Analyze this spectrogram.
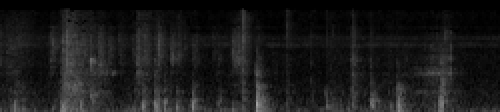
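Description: A dog tearing and chewing at a cardboard box with its teeth: irregular crackles, rips and crunches of cardboard, the loudest about two and a half seconds in.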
